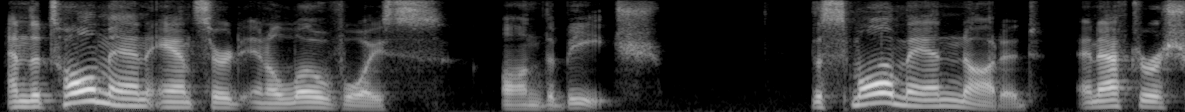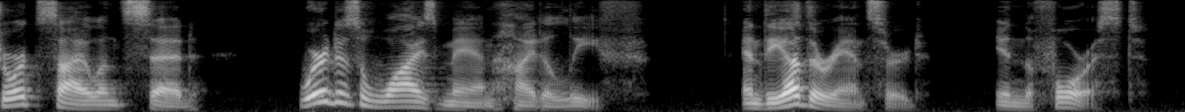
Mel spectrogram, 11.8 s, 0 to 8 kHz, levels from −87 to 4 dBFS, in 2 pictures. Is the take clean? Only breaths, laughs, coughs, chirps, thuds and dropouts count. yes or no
yes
